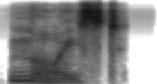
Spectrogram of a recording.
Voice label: "moist", Indian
